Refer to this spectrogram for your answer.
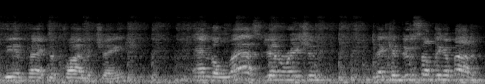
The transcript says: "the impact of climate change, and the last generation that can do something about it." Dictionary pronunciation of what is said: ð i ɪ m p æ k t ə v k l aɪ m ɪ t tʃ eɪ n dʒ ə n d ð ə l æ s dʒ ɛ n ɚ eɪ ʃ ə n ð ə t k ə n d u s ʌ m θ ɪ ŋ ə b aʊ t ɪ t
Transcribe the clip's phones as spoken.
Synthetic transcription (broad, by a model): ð i ɪ m p æ k t ə v k l aɪ m ɪ t tʃ eɪ n dʒ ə n ð ə l æ s dʒ ɛ n ɚ eɪ ʃ ə n ð ə t k ə n d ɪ s ʌ m θ ɪ ŋ ə b aʊ t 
